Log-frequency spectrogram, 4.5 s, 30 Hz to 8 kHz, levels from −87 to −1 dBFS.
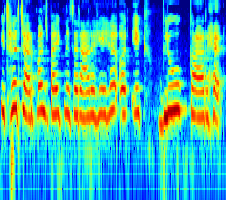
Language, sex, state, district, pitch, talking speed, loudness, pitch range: Hindi, female, Karnataka, Bangalore, 330 Hz, 170 wpm, -15 LUFS, 315-355 Hz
